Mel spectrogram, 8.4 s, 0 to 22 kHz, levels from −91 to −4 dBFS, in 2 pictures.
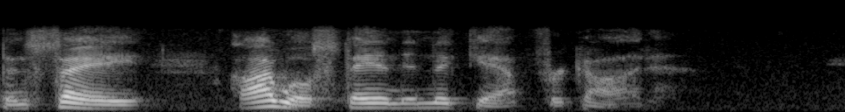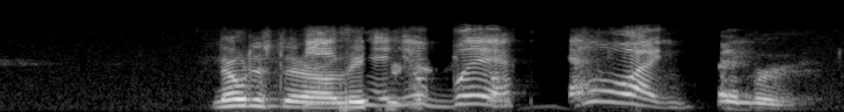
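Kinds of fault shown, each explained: Speech suppressed in double talk: The speech sinks abruptly by as much as about 40 dB, from 6.05 to 7.07 s and again from 7.56 to 8.02 s, roughly a second and then half a second. The likely cause is an echo canceller meeting talk from both ends at once and damping everything it could not sort out. Unlike a network dropout, the level is pushed down rather than replaced by silence or glitches, and it tracks the overlapping talk.
Echo leak: A delayed copy of the speech returns about 346 ms after the original, in short scraps at 6.68 to 6.73 s and 7.05 to 7.19 s, each about 10 dB under the speech, and at 7.80 to 8.00 s, only about 5 dB under. The likely cause is a loudspeaker on one side whose echo canceller let part of its microphone pickup return. Room reverberation blurs a sound continuously, whereas this comes back as a distinct, fixed-delay repeat.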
